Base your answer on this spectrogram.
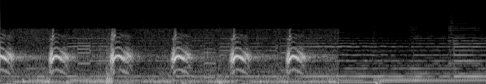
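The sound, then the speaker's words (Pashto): A bird caws five harsh, evenly spaced times in a valley, roughly every half second, then falls silent while a steady low hum continues underneath. “مرغه پتنګ درکې انګازي خورې کړې، کاخ کاخ کاخ.”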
